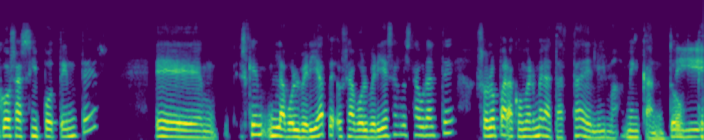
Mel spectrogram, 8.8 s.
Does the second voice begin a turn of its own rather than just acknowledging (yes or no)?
yes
